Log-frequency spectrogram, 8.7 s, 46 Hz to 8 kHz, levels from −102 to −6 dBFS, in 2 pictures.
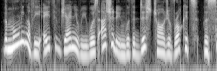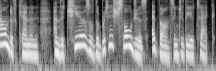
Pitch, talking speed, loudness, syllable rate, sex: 200 Hz, 210 wpm, -17 LUFS, 5.6 syllables/s, female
